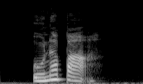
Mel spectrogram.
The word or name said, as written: underbar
